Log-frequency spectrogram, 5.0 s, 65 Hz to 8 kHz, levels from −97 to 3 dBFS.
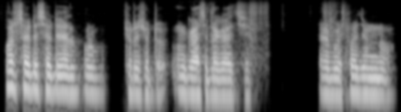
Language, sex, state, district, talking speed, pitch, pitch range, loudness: Bengali, male, West Bengal, Jhargram, 180 wpm, 145 Hz, 140-155 Hz, -19 LUFS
